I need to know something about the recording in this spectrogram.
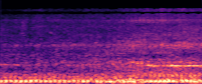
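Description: Motorcycle engine running steadily with an even low pulse, and a faint thin tone in the last half second.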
